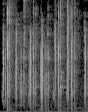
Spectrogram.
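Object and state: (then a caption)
Hollow plastic light-up die. A copycat light-up LED die, built from two halves of a translucent plastic shell painted black and completely hollow, is shaken close up. It produces a quick, continuous hollow rattle of light clicking taps.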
